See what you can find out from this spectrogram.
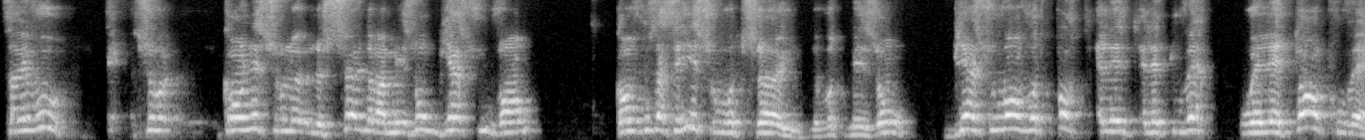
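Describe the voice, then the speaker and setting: A man speaks loudly at an extremely high pitch. His pace is moderate and his pitch varies in an ordinary way. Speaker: preacher. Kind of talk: sermon.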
